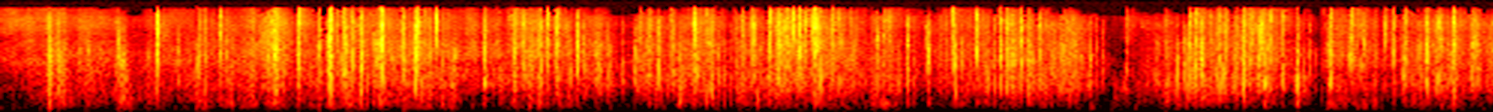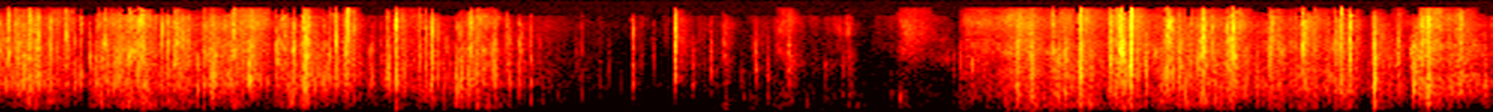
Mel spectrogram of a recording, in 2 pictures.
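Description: Hands squeeze and crumple the pages of a glossy paper magazine, twisting them into a bundle. A dense, bright crinkling and crunching runs for about ten seconds, breaks into a near-silent pause with a few sparse ticks, then resumes for the last few seconds.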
